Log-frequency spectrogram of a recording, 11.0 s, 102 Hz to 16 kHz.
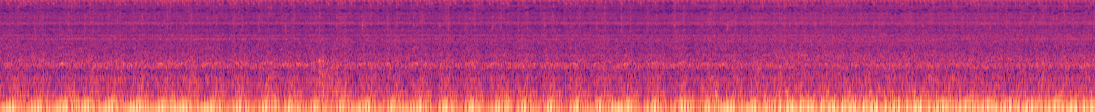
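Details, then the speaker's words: Old carbureted 1951 car on its first spring run after oil and plug change, settled into an even, deep, steady idle with no misses or knocks, after mixture screws were adjusted from running a bit rich. "Runs better there now. I just love that sound."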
